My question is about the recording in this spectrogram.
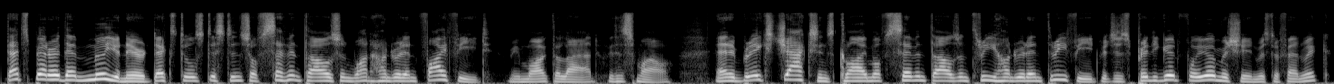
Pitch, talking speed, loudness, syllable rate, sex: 160 Hz, 190 wpm, -17 LUFS, 5.1 syllables/s, male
